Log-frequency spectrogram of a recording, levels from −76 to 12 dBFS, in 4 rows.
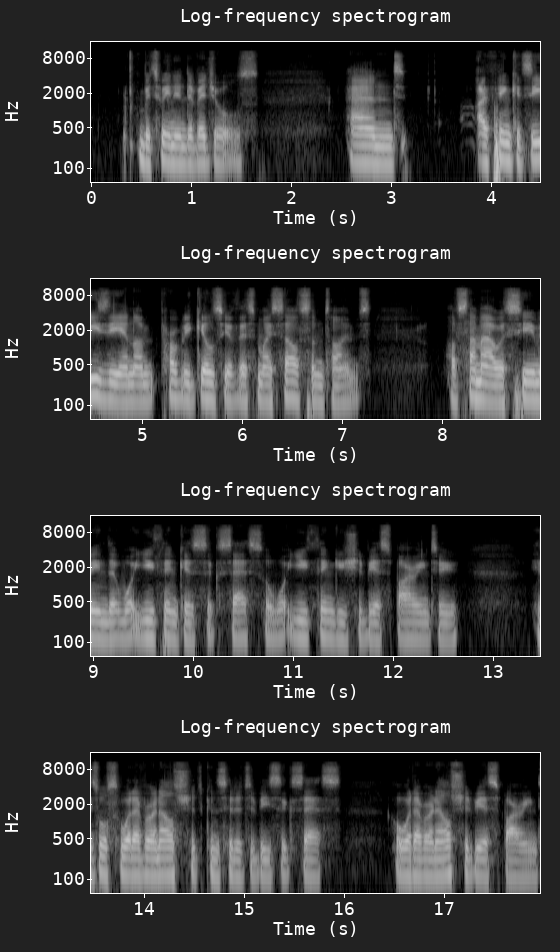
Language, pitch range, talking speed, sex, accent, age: English, 115-120 Hz, 165 wpm, male, British, 30-49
